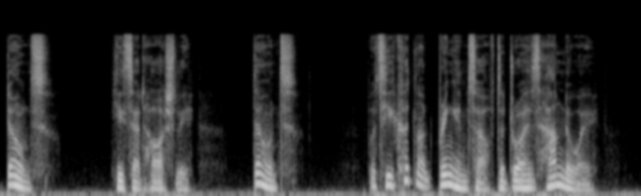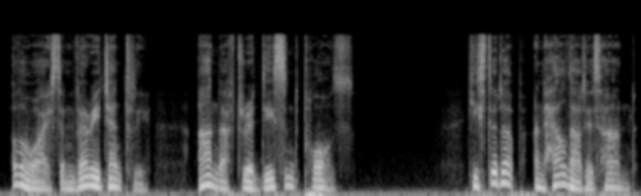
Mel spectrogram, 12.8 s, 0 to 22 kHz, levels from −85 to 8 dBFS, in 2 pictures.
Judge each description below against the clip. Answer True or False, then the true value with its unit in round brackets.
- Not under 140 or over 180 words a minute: True (155 wpm)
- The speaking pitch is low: True (115 Hz)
